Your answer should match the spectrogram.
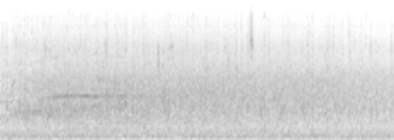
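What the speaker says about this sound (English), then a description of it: "Give them a big round of applause." Crowd at a Barack Obama appearance applauds its hosts, a broad, even wash of clapping from many hands that holds steady and fairly far off throughout.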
